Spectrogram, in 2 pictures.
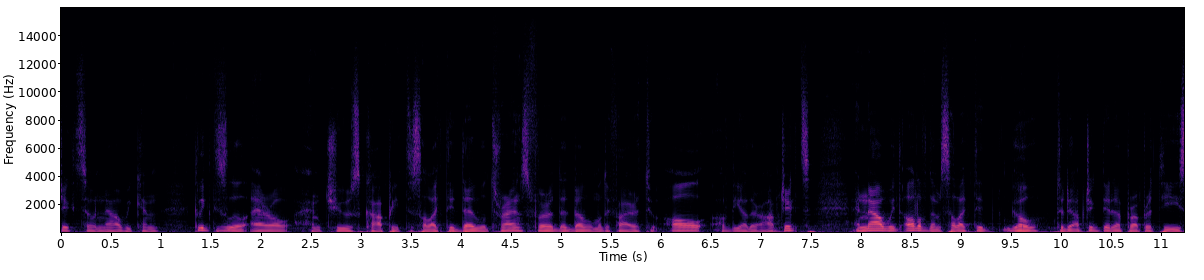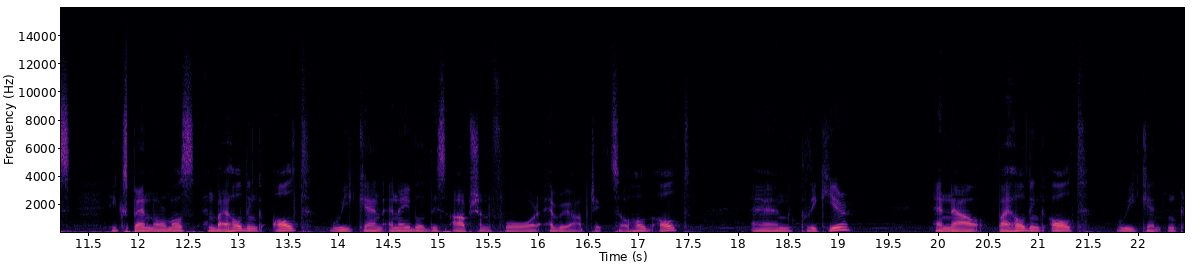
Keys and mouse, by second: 1.2-3.3 drag, 11.4 click, 18.3 alt+click, 21.3-22.4 alt+drag.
